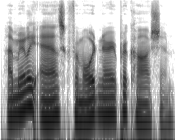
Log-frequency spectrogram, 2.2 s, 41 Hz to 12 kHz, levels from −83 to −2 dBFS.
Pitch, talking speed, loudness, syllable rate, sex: 105 Hz, 165 wpm, -17 LUFS, 6.5 syllables/s, male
